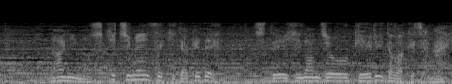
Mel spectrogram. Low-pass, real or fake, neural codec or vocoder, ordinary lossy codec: 7.2 kHz; real; none; none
